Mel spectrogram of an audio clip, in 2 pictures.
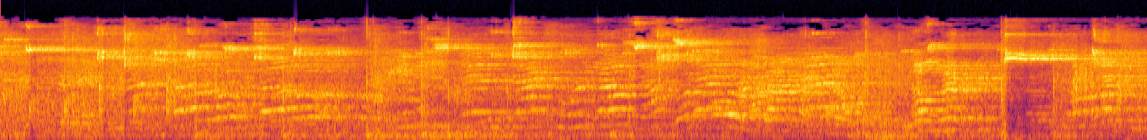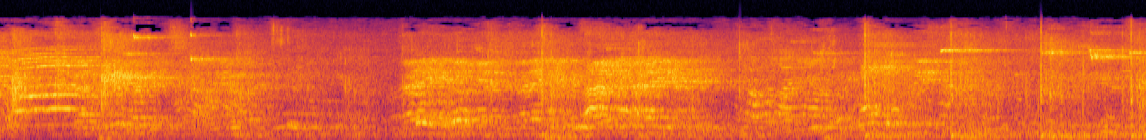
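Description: Basketball being dribbled and bounced on a gym floor while players and spectators call out over one another, echoing in a large hall.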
